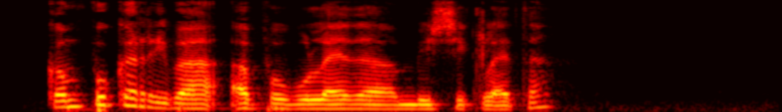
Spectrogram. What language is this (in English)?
Catalan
